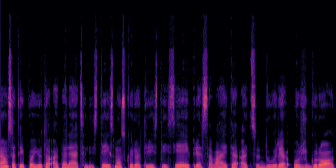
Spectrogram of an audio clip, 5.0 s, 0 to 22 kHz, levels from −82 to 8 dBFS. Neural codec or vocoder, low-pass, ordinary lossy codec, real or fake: none; 19.8 kHz; Opus, 24 kbps; real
